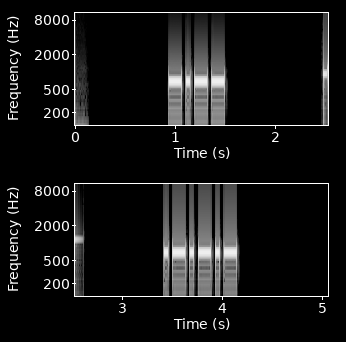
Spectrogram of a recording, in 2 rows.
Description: Morse code, heard as a keyed tone, about 28 wpm, 700 Hz. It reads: Y .
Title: Single Character (Letter:Number:Punctuation:Prosign) 28wpm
